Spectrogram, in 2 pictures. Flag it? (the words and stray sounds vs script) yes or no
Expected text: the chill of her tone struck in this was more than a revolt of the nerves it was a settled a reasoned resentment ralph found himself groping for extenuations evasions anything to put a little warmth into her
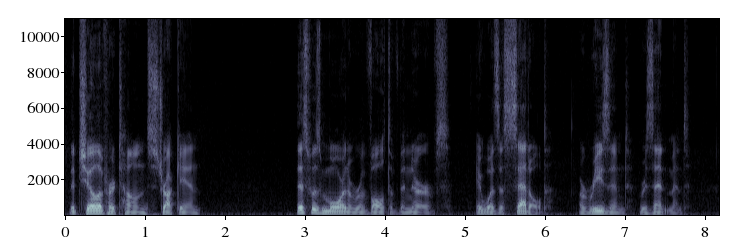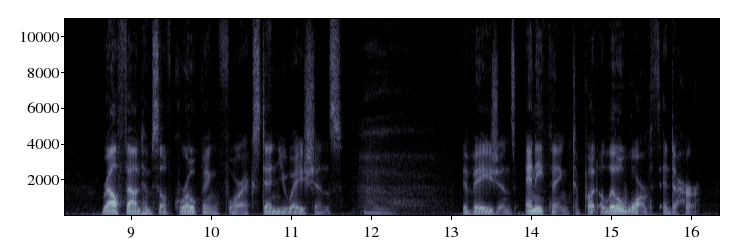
yes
